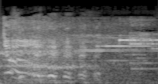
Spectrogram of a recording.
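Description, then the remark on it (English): A tinkly ice cream truck jingle plays steadily at moderate volume, its bright melody running continuously throughout, with voices or laughter mixed faintly underneath. “The ice cream man.”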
